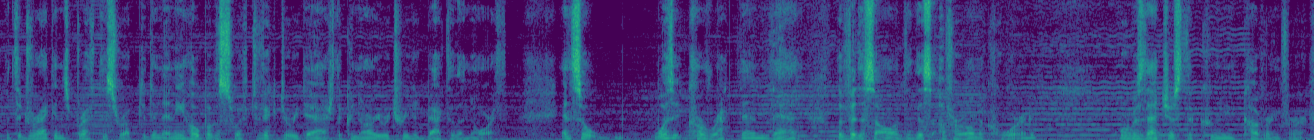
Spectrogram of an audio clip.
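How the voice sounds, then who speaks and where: His voice is on the low side and gravelly, moving at a normal speed as he plays through a video game. The man chats casually, thinks out loud and reads the on-screen story dramatically, with the game's music underneath.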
